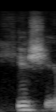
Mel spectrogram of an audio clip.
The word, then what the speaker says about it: Hischier: Now, what's interesting on this is although Hischier, I still can't say his name right, Hischier. – Right, you said it right that time.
